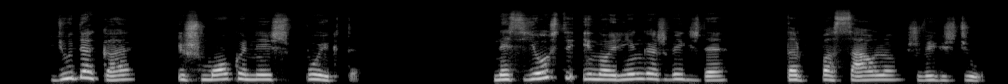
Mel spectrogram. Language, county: Lithuanian, Vilnius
